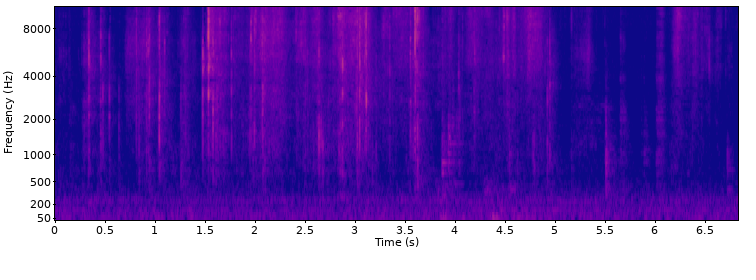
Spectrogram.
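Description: Paper tongue-depressor wrapper crinkling as it is handled, then a pen scratching on paper, a string of short, irregular scratches and taps over a low room hum.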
